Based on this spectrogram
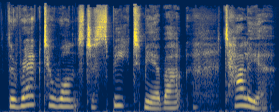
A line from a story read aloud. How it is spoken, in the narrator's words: gasped Basil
